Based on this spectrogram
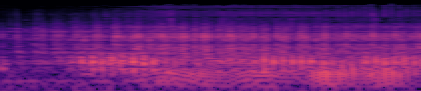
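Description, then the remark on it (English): Underwater dolphin sonar sounds in a lagoon: a dense, rapid train of tapping clicks, the tapping said to come from a perch, runs throughout, with a fainter creaking, ratchet-like buzz beneath them, steady and continuous with no voices. “Under the tapping sound coming from the perch, you can faintly hear what sounds like that creaking door or something like a fishing rod being reeled in.”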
